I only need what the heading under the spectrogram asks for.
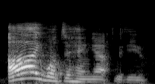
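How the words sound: The stress falls on the word I. The speaker personally wants to hang out. "you're putting stress on this subject"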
